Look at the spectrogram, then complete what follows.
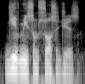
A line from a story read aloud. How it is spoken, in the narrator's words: snapped Mr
